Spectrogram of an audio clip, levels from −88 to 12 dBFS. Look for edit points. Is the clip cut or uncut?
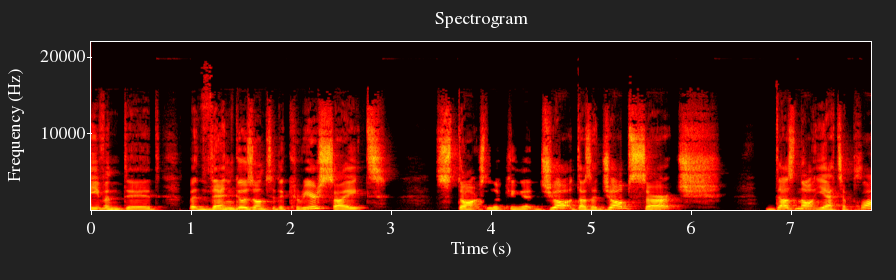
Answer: uncut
